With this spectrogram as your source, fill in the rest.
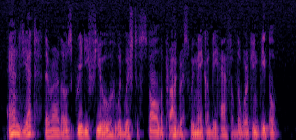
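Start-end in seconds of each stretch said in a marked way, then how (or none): none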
